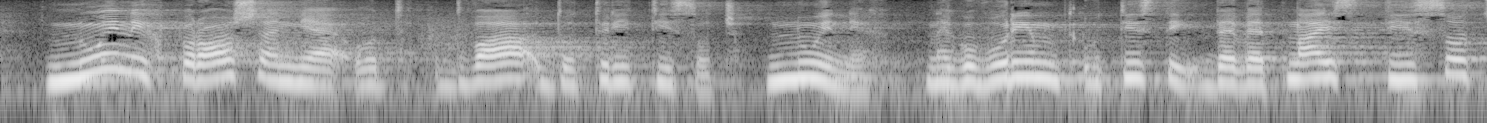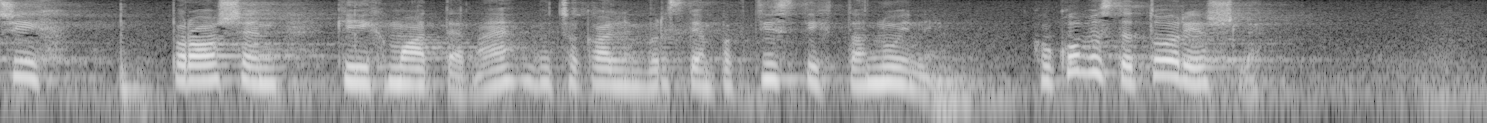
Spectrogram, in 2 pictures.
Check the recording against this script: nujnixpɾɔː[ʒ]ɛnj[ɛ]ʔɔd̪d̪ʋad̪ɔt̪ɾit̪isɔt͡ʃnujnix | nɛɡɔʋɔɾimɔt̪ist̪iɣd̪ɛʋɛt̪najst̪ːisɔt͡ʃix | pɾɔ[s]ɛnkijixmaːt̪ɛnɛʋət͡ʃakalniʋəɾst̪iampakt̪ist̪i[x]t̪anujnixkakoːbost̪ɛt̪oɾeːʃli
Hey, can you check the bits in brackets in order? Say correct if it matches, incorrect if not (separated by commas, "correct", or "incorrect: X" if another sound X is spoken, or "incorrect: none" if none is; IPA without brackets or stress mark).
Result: incorrect: ʃ, correct, incorrect: ʃ, correct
